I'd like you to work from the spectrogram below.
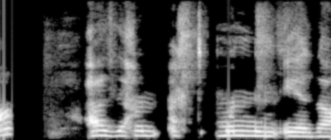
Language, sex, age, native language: Icelandic, male, 8, Italian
